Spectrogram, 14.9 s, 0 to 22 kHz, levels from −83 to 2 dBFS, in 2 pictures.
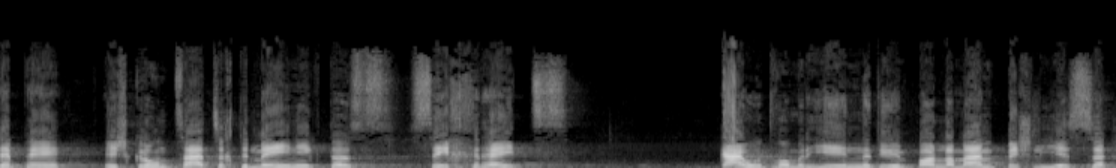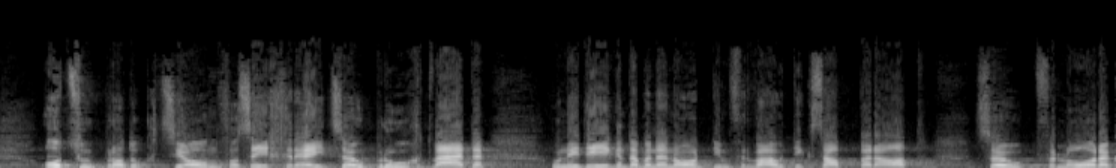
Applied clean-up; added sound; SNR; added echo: none; none; none; none.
